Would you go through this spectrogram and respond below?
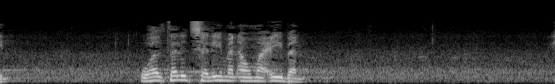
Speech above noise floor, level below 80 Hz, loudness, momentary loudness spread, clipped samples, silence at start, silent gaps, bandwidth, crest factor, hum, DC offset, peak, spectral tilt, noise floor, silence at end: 21 dB; -58 dBFS; -17 LUFS; 21 LU; under 0.1%; 0 s; none; 8 kHz; 16 dB; none; under 0.1%; -4 dBFS; -6 dB/octave; -37 dBFS; 0 s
